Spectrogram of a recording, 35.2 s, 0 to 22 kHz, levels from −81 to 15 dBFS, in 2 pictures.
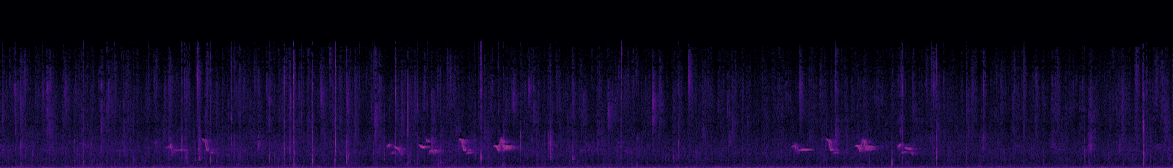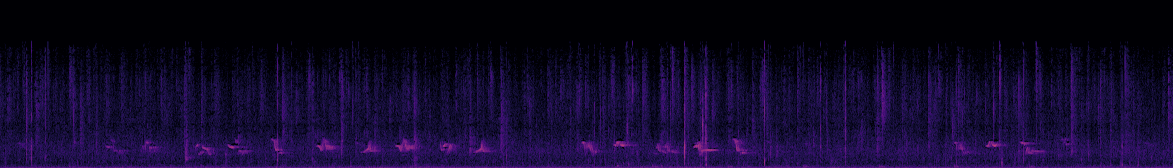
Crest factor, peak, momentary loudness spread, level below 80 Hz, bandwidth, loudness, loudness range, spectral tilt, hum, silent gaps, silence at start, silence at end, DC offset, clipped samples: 36 dB; -12 dBFS; 10 LU; -70 dBFS; 17 kHz; -45 LUFS; 7 LU; -1 dB/octave; none; none; 0 s; 0 s; 0.1%; under 0.1%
